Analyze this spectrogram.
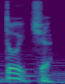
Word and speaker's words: Deutsche: cowboy these financial gunslingers had to be trained to correctly pronounce deutsche apparently they've been telling people they worked at douche bank the americans also instilled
